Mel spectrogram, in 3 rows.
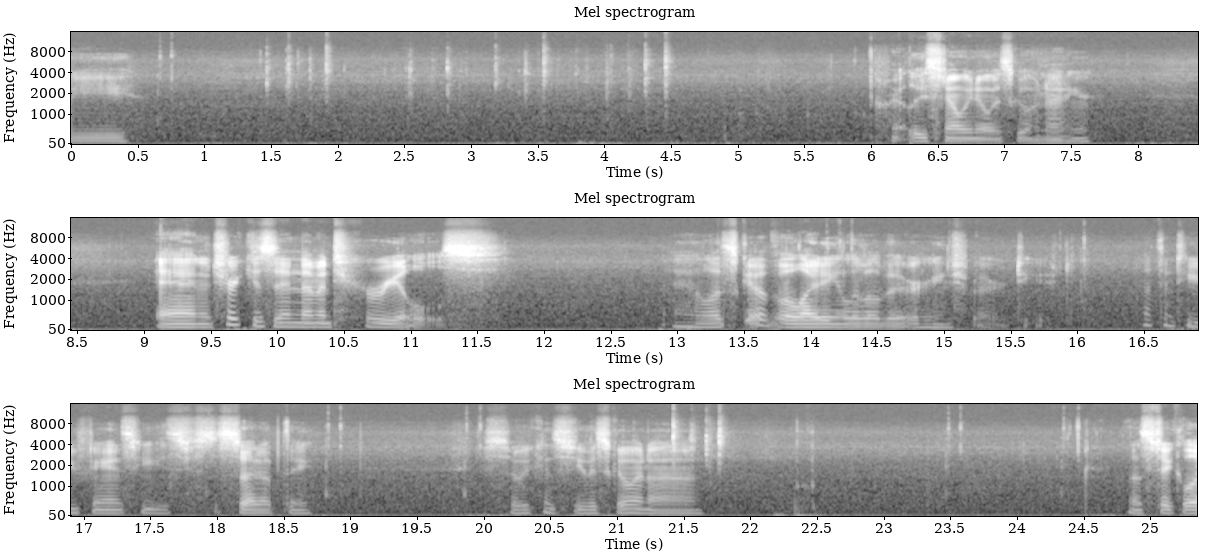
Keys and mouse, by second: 10.3 click, 12.4-13.6 middle drag, 15.6-17.3 drag, 18.4-22.1 drag, 24.0-25.3 drag.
